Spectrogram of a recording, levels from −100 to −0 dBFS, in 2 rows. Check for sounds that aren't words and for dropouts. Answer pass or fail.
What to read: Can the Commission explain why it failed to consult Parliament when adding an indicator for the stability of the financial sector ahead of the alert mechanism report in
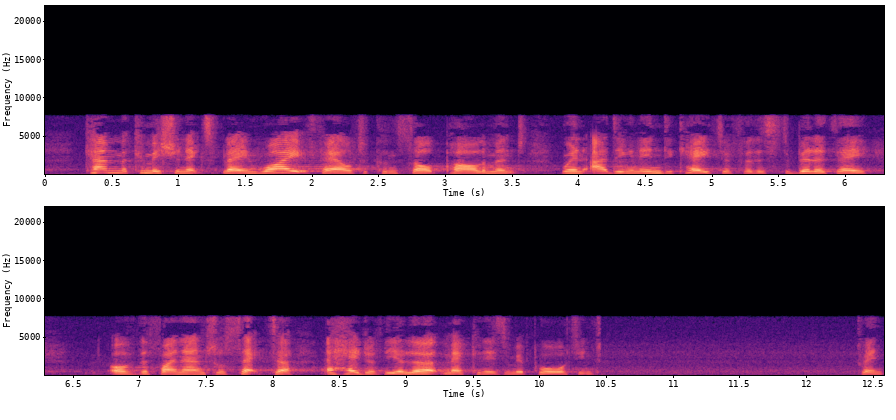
pass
